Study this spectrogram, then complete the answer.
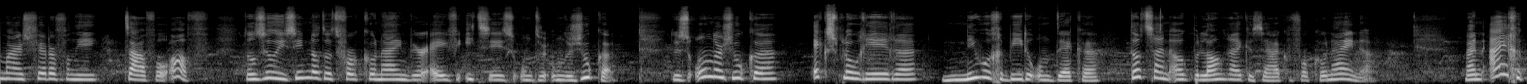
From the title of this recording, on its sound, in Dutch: Live vanaf Animal Event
